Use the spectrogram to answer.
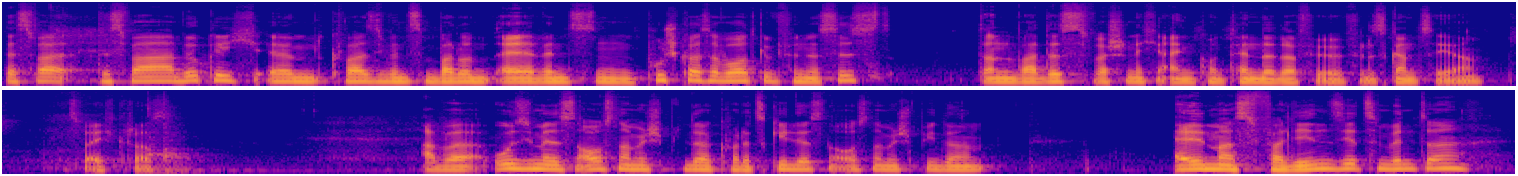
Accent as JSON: {"language": "German", "country": "Croatia", "said": "ich bin Kroate"}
